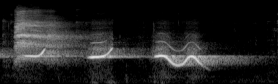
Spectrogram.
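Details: Indoor pet Indian ringneck parakeet holds a long level whistle broken by short upward flicks and a wavy double warble, with a brief hoarse burst at the start.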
